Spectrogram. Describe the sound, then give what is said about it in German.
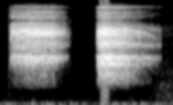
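A deep sigh played from a mini soundboard: two long, breathy rushes of air separated by a short gap, both loud and airy, with the second starting on a brief low catch. “Einmal tief seufzen, das muss auch mal sein.”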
